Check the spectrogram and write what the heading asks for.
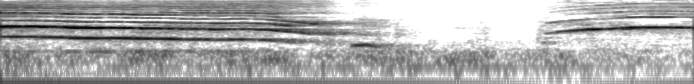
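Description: A girl in a homemade video lets out a long, shrill scream that slides downward in pitch and trails off, then after a short silence launches into another loud, high-pitched scream.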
